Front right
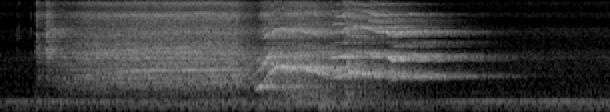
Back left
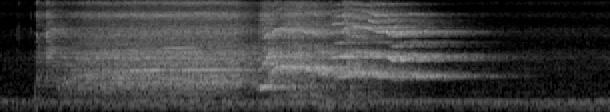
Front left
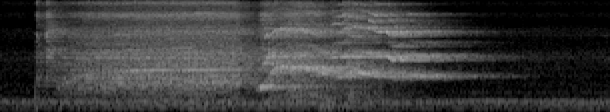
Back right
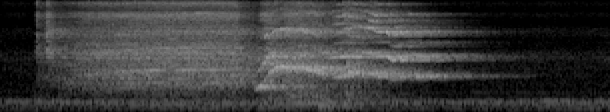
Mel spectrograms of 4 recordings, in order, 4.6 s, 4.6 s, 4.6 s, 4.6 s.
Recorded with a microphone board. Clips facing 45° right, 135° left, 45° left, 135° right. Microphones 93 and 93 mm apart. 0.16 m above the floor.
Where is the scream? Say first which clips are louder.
Front right 4 dB, back right 3 dB; 95° right, 6.5 m.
